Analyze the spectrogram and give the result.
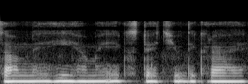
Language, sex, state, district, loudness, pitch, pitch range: Hindi, male, Himachal Pradesh, Shimla, -14 LUFS, 140 Hz, 135-140 Hz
